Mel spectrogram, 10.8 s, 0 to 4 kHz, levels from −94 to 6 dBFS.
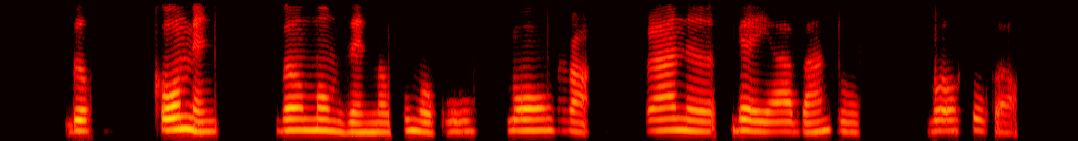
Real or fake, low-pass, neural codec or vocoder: fake; 3.6 kHz; codec, 24 kHz, 0.9 kbps, DualCodec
